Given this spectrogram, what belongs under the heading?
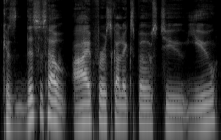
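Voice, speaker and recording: A man hosting a casual interview, chatty and quick with short repeated reactions. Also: mid-range voice, no echo, studio quality. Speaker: radio show host.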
